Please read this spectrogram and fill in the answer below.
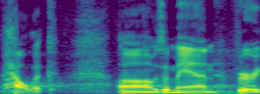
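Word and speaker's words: Pawelec: 600,000 views this man William Pock it's pronounced poic uh was a man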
